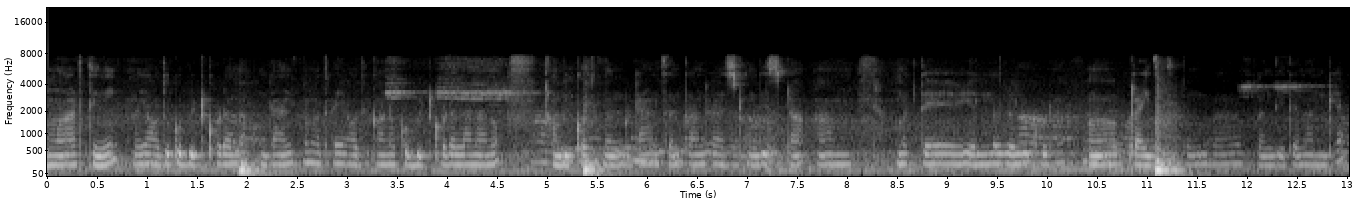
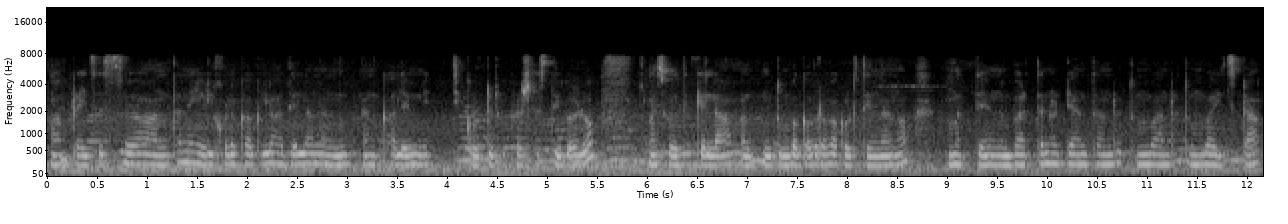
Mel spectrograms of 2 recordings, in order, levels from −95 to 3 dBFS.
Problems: none marked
